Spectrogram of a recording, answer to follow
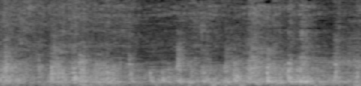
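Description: A congregation rising from wooden church pews: a busy, irregular mix of shuffling, knocks and rustling.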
